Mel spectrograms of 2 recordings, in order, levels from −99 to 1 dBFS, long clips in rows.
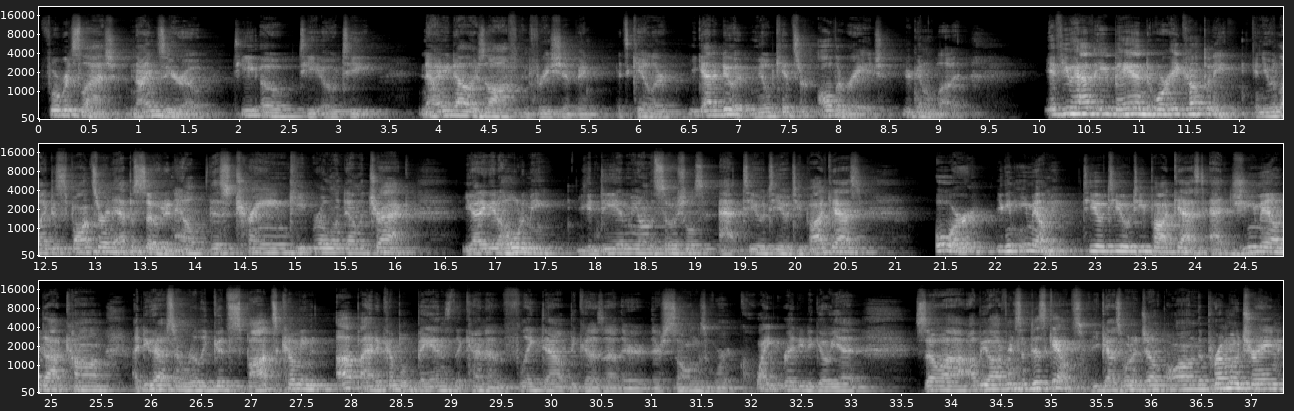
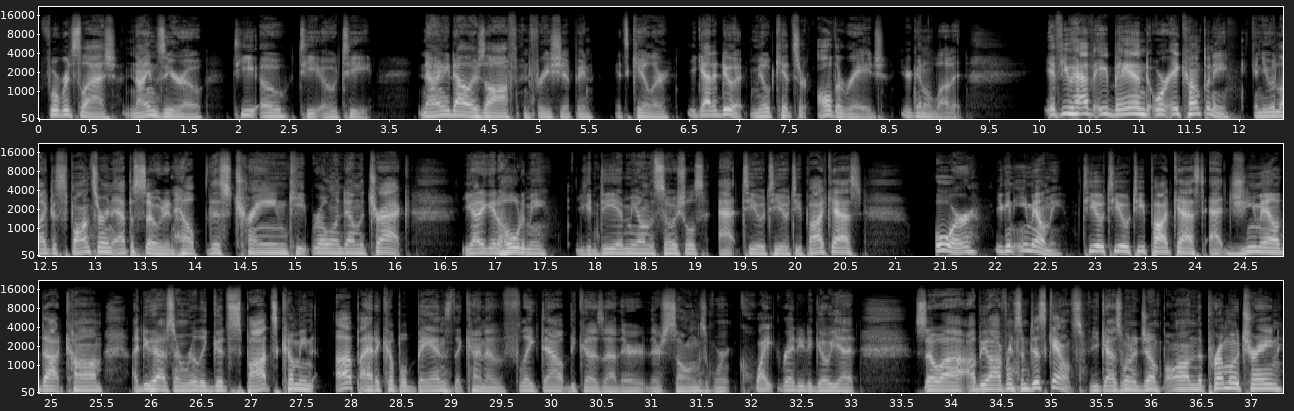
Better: second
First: room echo; slight; dies away in 0.8 s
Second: none

